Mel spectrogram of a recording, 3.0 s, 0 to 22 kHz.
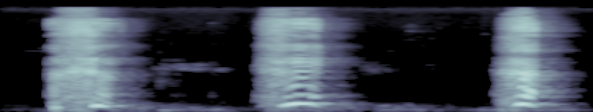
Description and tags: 80-Lifting Mannequin
Lifting, Object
